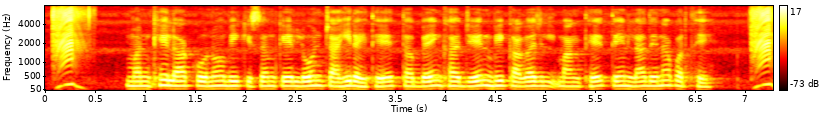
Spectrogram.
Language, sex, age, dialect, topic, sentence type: Chhattisgarhi, male, 18-24, Eastern, banking, statement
